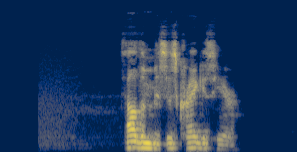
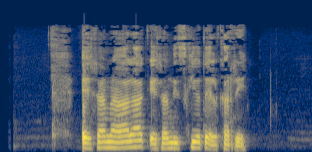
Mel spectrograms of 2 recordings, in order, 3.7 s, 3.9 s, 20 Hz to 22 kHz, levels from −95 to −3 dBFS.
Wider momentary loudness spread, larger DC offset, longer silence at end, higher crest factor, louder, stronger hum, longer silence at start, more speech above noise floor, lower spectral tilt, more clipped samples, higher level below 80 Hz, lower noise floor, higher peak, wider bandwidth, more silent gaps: about the same, 17 LU vs 18 LU; neither; about the same, 0.8 s vs 0.85 s; first, 22 dB vs 16 dB; second, -19 LUFS vs -15 LUFS; neither; first, 1.5 s vs 0.65 s; first, over 70 dB vs 46 dB; about the same, -4 dB/octave vs -4.5 dB/octave; neither; about the same, -64 dBFS vs -60 dBFS; first, under -90 dBFS vs -60 dBFS; about the same, -2 dBFS vs 0 dBFS; second, 9.4 kHz vs 11.5 kHz; neither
